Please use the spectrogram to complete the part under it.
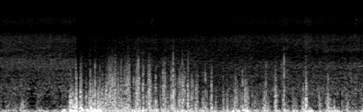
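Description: A vehicle drives along with a low, steady road rumble.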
